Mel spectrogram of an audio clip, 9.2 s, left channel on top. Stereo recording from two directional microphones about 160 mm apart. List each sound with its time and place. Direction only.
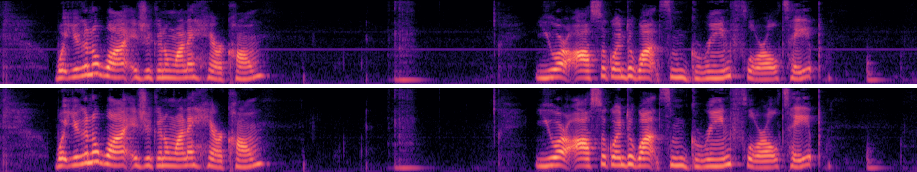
0.0 s speech: 15° right (ahead or behind)
4.9 s speech: 15° right (ahead or behind)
